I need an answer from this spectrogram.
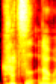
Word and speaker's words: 喝: 치면 이게 가장 많겠죠 우리나라에서 쓰는 것은 일본에서는 카츠라고 해가지고 이것도 갈자와 거의 발음이 비슷한 것을 알 수 있습니다 훈독은 시가루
